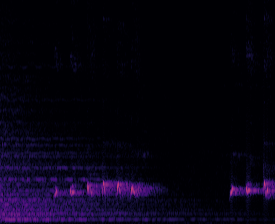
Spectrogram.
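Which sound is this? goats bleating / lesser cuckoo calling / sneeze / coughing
lesser cuckoo calling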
